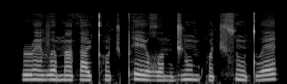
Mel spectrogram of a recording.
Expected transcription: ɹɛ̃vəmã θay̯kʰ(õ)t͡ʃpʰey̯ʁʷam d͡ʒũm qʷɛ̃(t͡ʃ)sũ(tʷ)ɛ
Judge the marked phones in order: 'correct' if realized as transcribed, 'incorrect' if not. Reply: correct, correct, correct

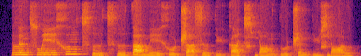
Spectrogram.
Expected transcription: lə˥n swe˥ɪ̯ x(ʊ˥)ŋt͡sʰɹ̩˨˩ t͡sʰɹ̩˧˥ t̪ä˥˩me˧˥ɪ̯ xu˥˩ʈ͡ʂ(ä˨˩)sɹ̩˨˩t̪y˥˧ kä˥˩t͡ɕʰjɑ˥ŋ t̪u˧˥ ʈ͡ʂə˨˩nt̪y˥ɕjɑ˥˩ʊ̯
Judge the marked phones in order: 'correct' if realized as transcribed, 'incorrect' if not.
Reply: correct, incorrect: ä˧˥

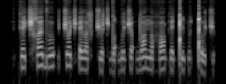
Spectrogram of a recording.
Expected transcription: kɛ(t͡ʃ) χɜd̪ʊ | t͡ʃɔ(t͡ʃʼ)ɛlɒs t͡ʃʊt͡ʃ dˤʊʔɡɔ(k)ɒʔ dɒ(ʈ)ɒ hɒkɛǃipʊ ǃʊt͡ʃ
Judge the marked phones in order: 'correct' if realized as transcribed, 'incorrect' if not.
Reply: correct, correct, incorrect: t͡ʃ, incorrect: n̪

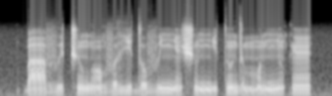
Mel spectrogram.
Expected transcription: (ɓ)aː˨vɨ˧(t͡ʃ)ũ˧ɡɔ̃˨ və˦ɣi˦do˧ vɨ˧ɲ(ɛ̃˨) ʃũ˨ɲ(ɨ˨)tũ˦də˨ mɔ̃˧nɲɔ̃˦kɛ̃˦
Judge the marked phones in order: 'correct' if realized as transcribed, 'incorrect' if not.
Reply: correct, correct, correct, incorrect: i˨

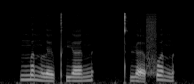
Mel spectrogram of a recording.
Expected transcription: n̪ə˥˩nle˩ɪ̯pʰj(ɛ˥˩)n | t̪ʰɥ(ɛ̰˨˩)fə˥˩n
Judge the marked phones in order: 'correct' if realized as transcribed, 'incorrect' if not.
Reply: incorrect: ɛ˧˥, correct

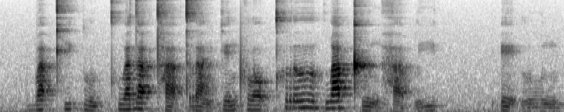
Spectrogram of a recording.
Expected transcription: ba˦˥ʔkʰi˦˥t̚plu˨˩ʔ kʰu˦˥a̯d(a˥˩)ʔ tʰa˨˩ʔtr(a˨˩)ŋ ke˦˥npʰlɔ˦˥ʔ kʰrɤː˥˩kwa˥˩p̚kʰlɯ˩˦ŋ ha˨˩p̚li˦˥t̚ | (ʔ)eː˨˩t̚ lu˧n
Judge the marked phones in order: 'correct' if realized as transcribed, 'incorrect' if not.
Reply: incorrect: a˦˥, correct, correct

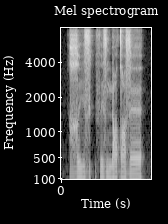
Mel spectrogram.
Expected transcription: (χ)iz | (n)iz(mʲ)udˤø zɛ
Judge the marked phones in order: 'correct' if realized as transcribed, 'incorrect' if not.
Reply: incorrect: ʁ, incorrect: θ, correct

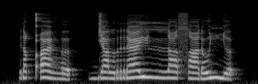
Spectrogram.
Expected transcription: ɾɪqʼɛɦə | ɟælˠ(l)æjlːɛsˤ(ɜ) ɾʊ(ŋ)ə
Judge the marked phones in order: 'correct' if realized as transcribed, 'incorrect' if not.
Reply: incorrect: r, incorrect: æ, incorrect: ɲ

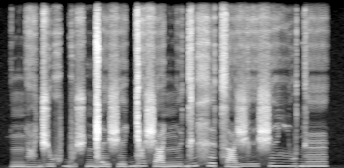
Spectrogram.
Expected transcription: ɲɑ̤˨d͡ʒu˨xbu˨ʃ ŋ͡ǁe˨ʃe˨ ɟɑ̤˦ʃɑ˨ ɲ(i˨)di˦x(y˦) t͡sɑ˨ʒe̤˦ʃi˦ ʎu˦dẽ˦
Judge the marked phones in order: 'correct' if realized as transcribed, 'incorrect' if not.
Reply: incorrect: y˨, incorrect: e˦

